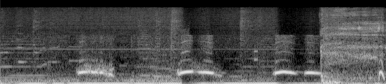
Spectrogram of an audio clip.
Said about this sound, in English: Like that. Exactly like that. So, do you know what it was? I think it was a wood pigeon. Probably, yeah. I was going to go with collared dove. I'm going to go owl. I had to come in. I couldn't stand it. No, it sounds awful.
